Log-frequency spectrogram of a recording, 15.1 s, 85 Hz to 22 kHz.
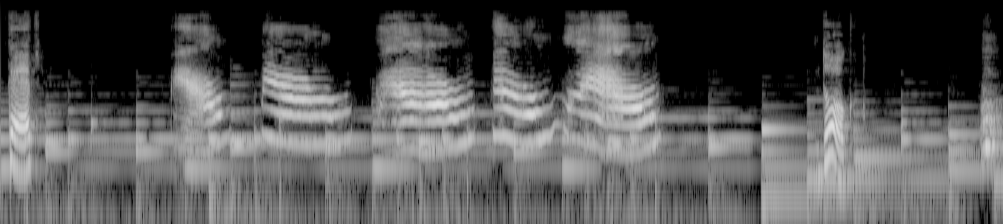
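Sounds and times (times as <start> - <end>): soft background music: 0.0 - 15.0
cat meowing: 2.6 - 10.0.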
